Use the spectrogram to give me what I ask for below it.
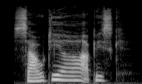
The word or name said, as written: saudiarabisk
